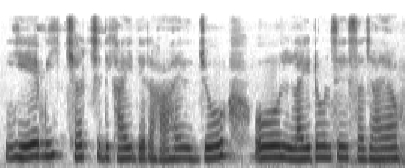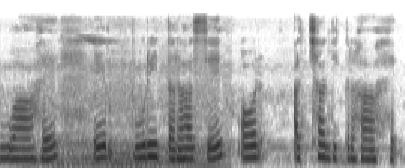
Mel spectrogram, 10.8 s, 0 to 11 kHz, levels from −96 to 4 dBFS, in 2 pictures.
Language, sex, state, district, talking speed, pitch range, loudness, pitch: Hindi, female, Andhra Pradesh, Anantapur, 140 wpm, 205-230 Hz, -21 LUFS, 215 Hz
